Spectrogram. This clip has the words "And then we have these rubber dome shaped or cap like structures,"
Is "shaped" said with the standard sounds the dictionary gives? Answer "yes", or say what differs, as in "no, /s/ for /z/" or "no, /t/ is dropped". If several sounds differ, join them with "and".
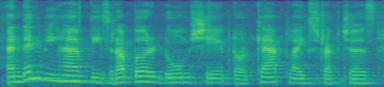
yes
